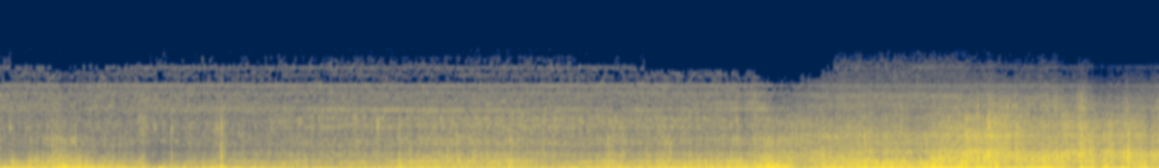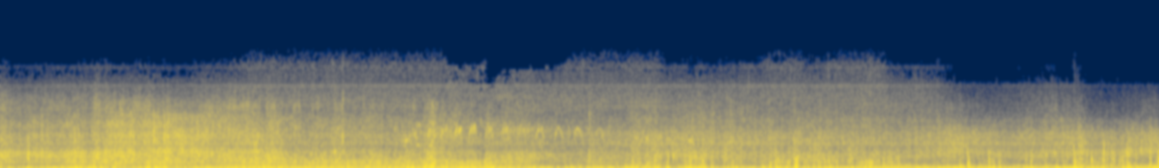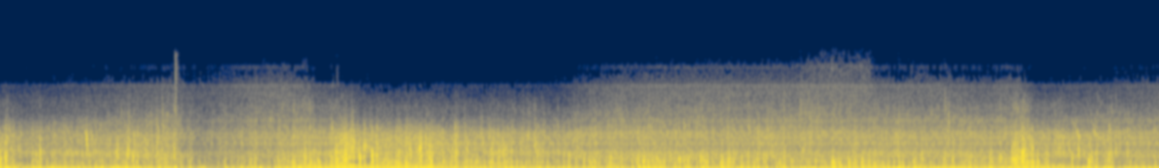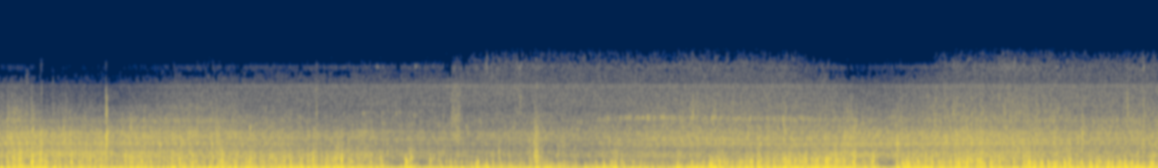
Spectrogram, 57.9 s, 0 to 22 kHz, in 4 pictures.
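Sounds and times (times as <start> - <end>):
vehicle engine and road noise: 0.0 - 57.9
wind buffeting microphone: 0.0 - 57.9.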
